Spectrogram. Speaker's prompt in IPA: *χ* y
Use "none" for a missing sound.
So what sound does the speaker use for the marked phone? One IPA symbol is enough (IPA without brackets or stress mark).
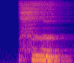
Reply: ç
